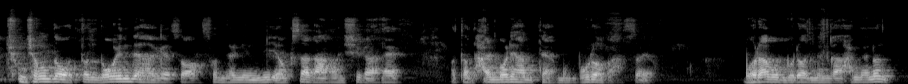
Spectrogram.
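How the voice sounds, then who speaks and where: Middle-aged Korean man from the central region, pastor; humorous, folksy sermon delivery, lowish voice, church echo. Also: darkish tone. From Chungcheong region, South Korea. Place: church sanctuary.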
